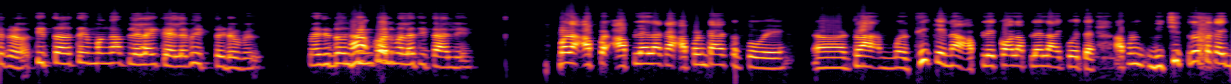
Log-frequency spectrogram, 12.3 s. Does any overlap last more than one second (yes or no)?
no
